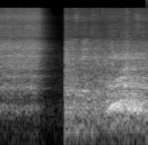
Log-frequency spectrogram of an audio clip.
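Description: A crowd of people chatter and talk nearby.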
